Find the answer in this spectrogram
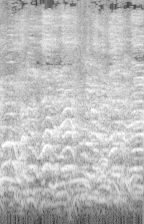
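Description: Men's voices talking over one another, with several voices overlapping and no words coming through clearly.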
